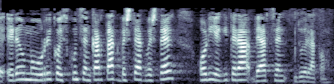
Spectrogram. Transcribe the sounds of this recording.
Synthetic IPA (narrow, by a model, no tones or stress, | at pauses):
eɾe̞umuuriko̞iskunt͡se̞ŋkaɾt̪ak̚be̞st̪e̞ak̚be̞st̪e̞ | o̞ɾie̞ɣit̪e̞ɾaβe̞aɾt͡se̞nd̪ue̞lako̞̰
